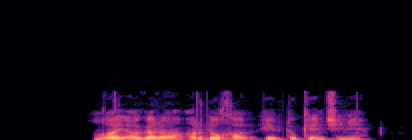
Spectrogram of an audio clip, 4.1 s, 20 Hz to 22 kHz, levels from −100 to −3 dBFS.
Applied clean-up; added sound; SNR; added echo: none; none; none; none.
